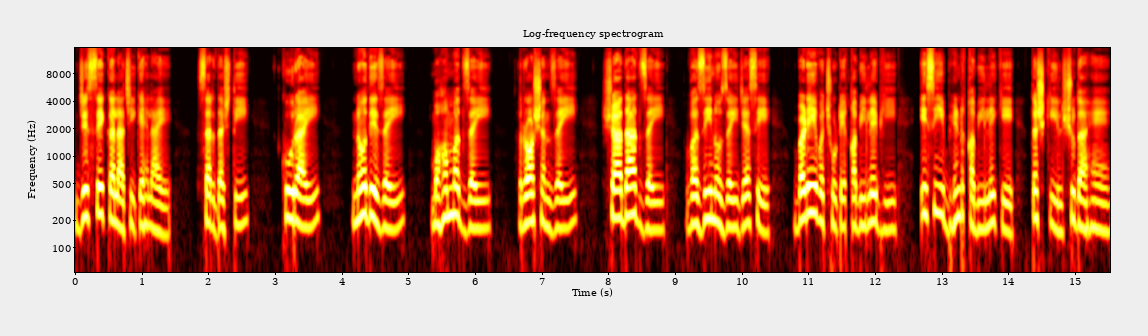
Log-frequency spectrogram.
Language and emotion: Urdu, neutral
